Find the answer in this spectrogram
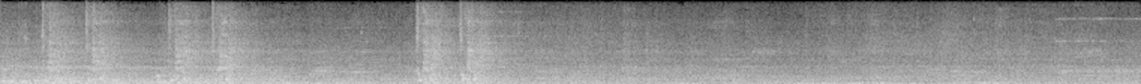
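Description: Bangladesh Railway intercity passenger coaches rolling past, their wheels clacking over rail joints several times, loudest about three seconds in. After that the noise of the wheels on the rails drops and stays steady as the last coach moves away.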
